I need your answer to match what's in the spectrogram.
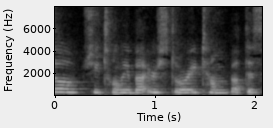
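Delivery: ordinary delivery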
